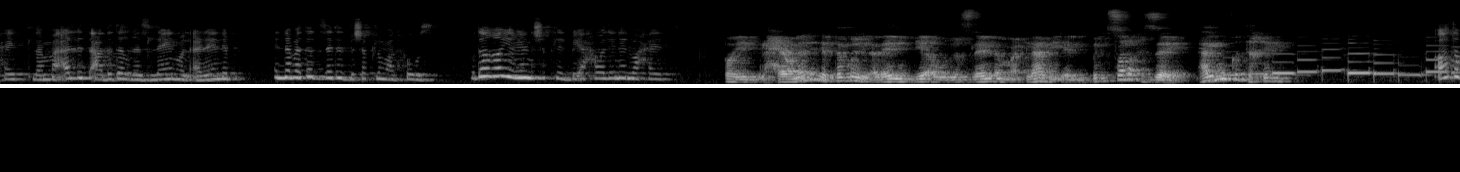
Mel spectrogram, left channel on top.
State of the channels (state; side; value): silent; right; digital silence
